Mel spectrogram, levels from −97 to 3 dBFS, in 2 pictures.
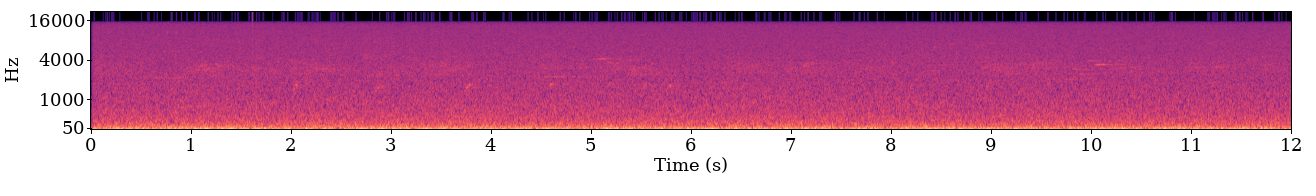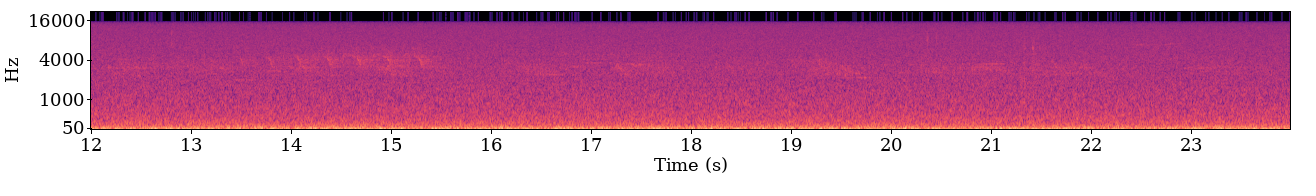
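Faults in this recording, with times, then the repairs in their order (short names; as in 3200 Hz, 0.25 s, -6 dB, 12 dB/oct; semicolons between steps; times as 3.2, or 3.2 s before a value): crackle 25/s -26 dBFS
1.61 pop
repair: de-click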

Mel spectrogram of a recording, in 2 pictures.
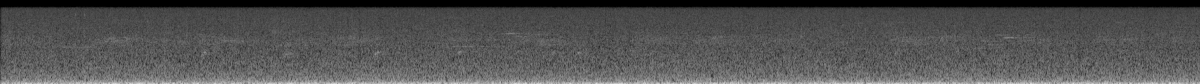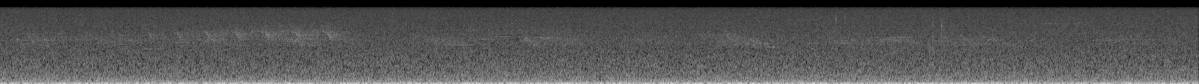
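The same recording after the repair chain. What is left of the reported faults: none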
